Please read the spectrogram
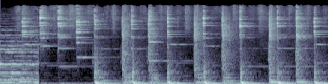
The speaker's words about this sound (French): Il y a simplement des verres et une bassine.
